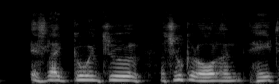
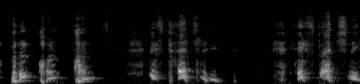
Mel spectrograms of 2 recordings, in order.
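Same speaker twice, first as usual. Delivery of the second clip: laughing; 9 semitones higher than usual. Real, not acted. Laughs mid-sentence at club name.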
